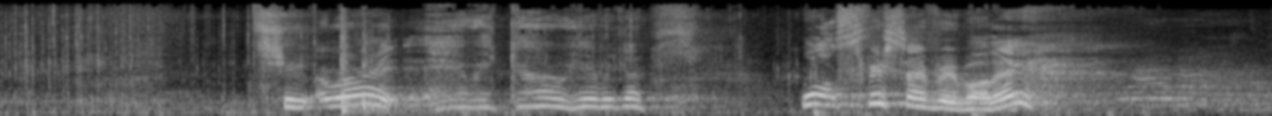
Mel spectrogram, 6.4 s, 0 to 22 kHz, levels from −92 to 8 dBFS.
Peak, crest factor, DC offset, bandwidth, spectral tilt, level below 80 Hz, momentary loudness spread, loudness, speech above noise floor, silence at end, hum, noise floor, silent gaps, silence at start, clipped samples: -8 dBFS; 18 dB; under 0.1%; 19 kHz; -3.5 dB/octave; -54 dBFS; 18 LU; -24 LUFS; 22 dB; 0 s; none; -45 dBFS; none; 0 s; under 0.1%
